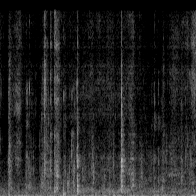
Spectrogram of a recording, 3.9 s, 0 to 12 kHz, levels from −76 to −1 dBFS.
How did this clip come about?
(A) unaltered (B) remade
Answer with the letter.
B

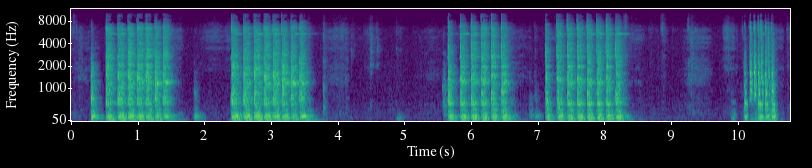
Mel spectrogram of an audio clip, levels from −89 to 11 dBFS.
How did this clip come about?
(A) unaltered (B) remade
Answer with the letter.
A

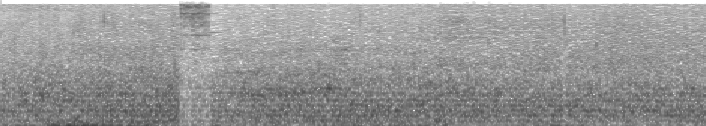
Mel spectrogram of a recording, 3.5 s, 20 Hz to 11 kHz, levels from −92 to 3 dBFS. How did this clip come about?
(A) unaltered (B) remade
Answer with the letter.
A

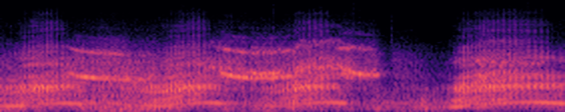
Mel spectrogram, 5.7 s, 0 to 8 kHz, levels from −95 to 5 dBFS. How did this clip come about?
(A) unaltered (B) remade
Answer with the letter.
A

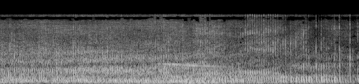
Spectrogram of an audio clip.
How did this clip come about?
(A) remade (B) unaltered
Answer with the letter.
B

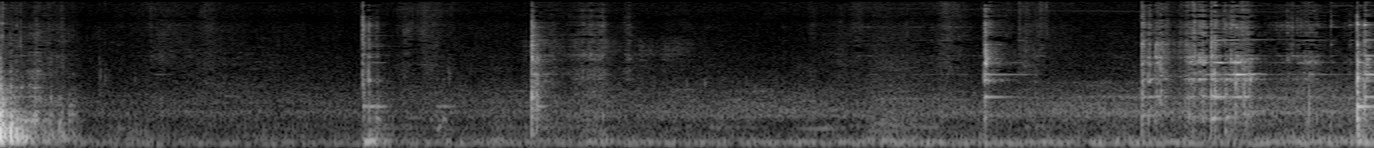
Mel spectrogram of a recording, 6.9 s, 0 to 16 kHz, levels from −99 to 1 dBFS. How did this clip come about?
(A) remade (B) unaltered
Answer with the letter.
B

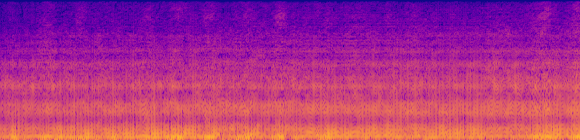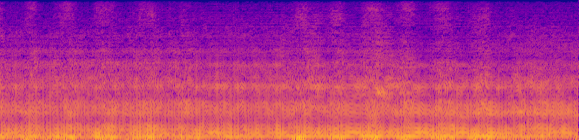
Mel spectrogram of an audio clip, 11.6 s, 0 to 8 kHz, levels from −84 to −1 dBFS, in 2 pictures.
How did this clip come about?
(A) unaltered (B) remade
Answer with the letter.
B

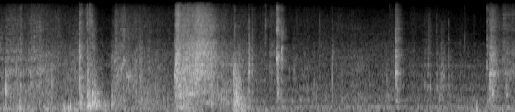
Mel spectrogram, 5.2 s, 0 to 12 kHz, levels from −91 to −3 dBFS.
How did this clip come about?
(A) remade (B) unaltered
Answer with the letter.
A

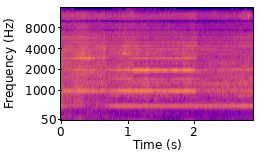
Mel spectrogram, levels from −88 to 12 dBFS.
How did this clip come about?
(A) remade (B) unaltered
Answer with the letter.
A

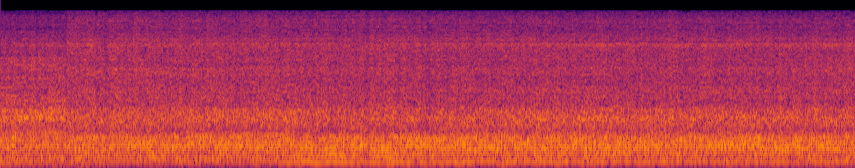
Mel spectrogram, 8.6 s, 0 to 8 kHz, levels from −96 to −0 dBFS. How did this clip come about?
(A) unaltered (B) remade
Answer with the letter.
B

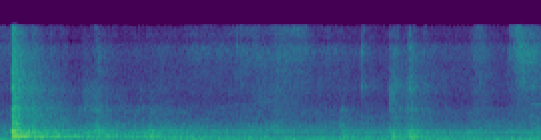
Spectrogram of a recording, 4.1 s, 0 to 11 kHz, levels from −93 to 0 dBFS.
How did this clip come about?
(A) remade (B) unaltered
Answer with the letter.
B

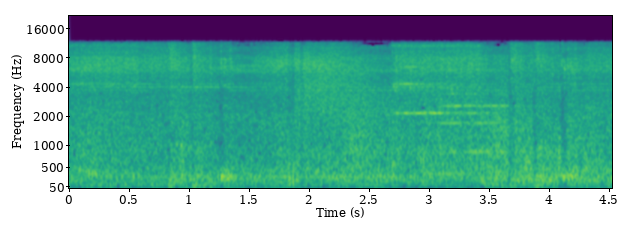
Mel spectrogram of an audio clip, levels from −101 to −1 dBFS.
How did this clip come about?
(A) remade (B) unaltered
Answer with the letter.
B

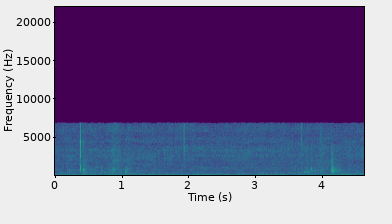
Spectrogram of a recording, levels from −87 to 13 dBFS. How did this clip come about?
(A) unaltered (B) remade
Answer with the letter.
B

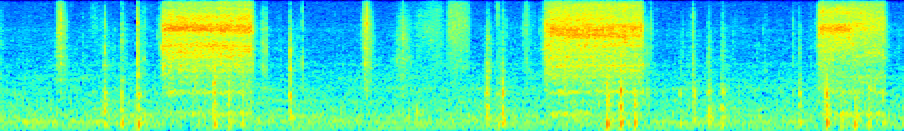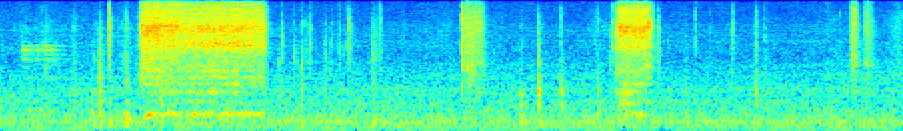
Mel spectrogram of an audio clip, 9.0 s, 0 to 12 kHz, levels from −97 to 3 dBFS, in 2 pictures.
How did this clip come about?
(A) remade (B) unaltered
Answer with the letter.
B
